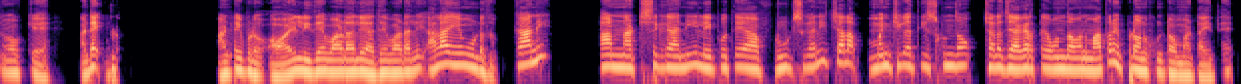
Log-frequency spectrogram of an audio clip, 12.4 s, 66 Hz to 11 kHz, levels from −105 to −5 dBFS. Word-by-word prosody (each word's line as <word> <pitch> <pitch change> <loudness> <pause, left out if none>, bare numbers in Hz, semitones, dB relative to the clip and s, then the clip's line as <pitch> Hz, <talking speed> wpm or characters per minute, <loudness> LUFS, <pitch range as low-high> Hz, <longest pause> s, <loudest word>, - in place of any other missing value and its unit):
Okay. 130 -4 -4 0.4
అంటే, - - +4
ఇప్పుడు - - -7 1.0
అంటే 130 +5 0
ఇప్పుడు 145 -4 0 0.2
ఆయిల్ 145 +7 +3
ఇదే 150 +2 +2
వాడాలి, 145 0 +4
అదే 135 +3 +1
వాడాలి, 145 +4 +1
అలా 220 +6 +4
ఏం 220 - 0
ఉండదు. 145 - -2 0.2
కానీ 240 +10 +4 0.6
ఆ - - +6
నట్స్ 185 +3 0
గాని 185 +1 +1
లేకపోతే 185 +2 -2
ఆ - - +3
ఫ్రూట్స్ 175 +1 -2
గాని 210 +8 -3
చాలా 240 -1 +2 0.3
మంచిగా 205 +1 0
తీసుకుందాం, 205 +2 -2 0.2
చాలా 190 -1 +1
జాగ్రత్తగా 175 0 +2
ఉందాం, 170 -1 +3
అని 165 - +1
మాత్రం 255 +11 0
ఎప్పుడు 170 - 0
అనుకుంటావు, 135 -4 -2
మాట 115 - -5
అయితే. 105 +8 -8
170 Hz, 160 wpm, -22 LUFS, 145-195 Hz, 1.0 s, ఆ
